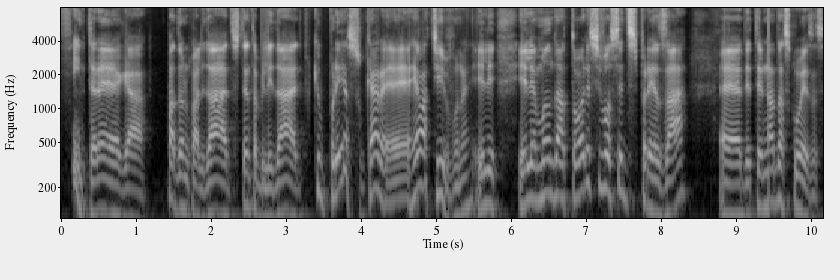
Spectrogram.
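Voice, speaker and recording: Very wide pitch swings in a man's voice at a medium pitch, captured on a very clean recording over a silent background. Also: moderate pace, very even loudness. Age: 60s. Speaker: sales expert. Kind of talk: podcast interview.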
